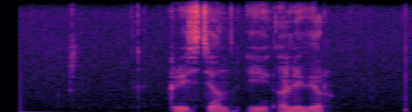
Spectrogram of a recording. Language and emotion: Russian, neutral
